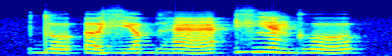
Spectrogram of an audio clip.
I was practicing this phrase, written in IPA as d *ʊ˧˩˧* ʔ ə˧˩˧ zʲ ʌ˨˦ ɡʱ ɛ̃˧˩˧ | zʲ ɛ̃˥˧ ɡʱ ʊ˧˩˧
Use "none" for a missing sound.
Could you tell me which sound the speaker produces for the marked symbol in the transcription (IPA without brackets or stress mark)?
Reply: ʊ˧˩˧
